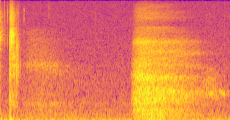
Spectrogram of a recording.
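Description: A man's short sigh, an audible breath into a close microphone, starting about a second and a quarter in and fading away.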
